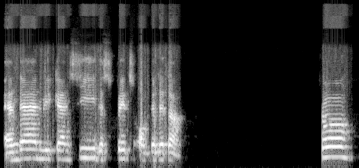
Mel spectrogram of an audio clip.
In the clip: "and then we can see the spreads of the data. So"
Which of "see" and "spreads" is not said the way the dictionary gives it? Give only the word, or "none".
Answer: spreads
